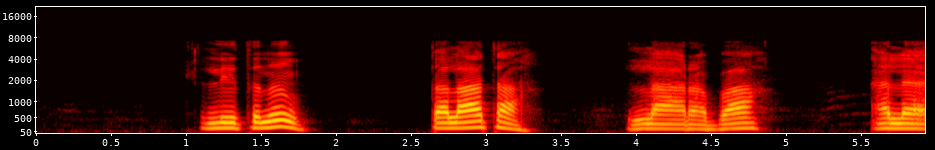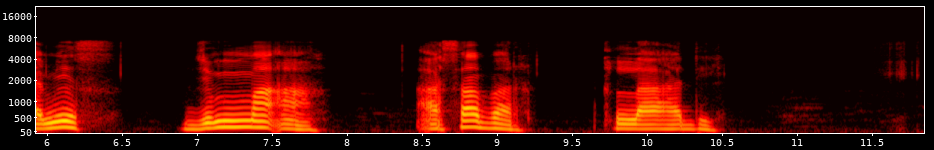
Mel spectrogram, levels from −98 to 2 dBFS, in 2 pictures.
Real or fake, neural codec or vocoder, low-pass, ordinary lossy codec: real; none; 7.2 kHz; none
